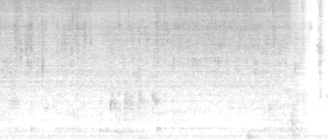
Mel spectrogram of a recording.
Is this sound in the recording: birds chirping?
no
